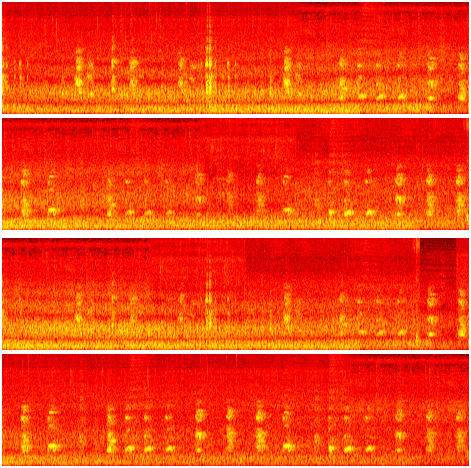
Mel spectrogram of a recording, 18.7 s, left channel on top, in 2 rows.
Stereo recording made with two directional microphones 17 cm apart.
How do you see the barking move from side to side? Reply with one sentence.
In this clip you hear the barking go right and come back.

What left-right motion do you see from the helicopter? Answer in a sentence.
You can hear the helicopter go from the right side to the left.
